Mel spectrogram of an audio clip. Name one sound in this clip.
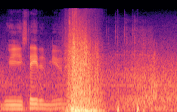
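Wind gusts across a microphone outdoors.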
